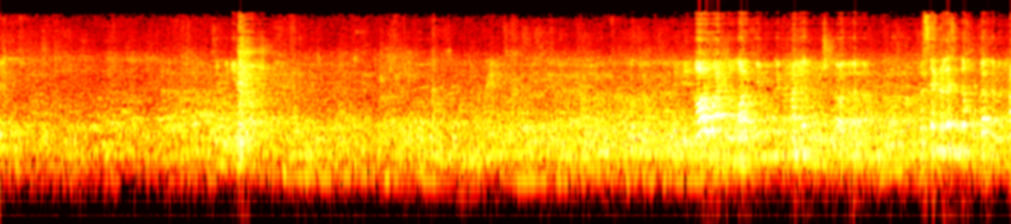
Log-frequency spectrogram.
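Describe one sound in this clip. A man speaks at a distance in an echoing room, as if lecturing.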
